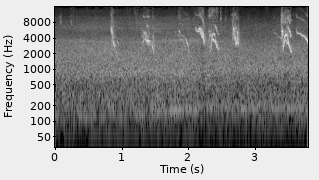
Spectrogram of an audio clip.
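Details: Sparrows coming to a feeder in a plum tree at a Tenmangu shrine, 14 March 2023: quick, thin twittering chirps with bent pitch, in loose clusters, over constant low background noise.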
